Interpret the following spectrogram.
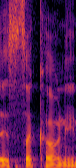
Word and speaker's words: Saucony: You probably say Saucony, don't you?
